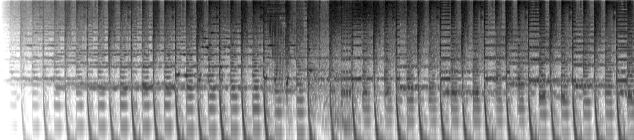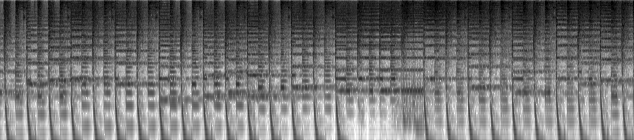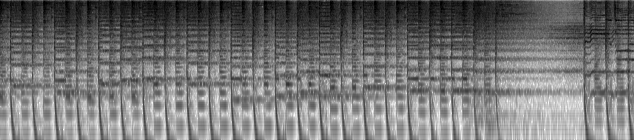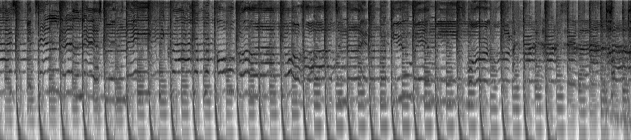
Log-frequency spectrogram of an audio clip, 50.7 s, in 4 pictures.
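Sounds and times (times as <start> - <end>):
drum beat at 136 BPM: 0.4 - 35.6, 37.1 - 50.6.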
